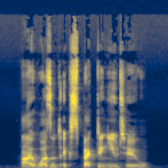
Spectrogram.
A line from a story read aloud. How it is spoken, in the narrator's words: Hiei grumbled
